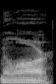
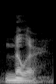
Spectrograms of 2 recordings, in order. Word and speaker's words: Millar: just Miller mmm it's Miller no it's no it's Miller dude I live on the lore I know it is pronounced Miller it Sam I know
